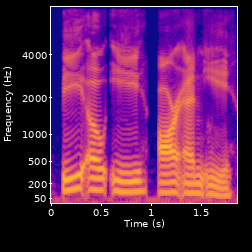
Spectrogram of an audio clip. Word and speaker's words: Boerne: For all you out-of-state watchers, B-O-E-R-N-E. That's Boerne. That's how it's said out here.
